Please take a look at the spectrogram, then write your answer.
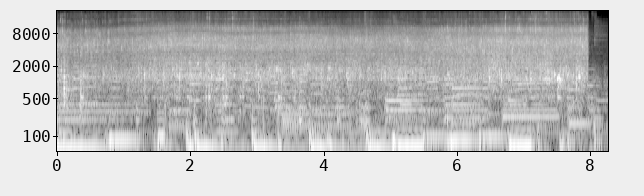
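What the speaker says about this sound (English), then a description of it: "we're just gonna let them do their job in the grease" Chicken wings for lemon pepper wings fry in hot grease with a dense, steady sizzle and bubbling that holds at an even level and then fades at the end. Nobody speaks over it.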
